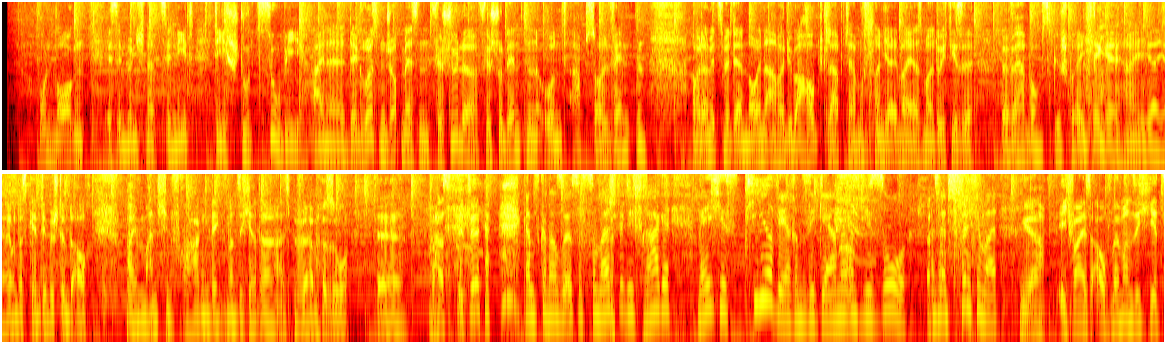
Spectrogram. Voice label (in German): Radio Gong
